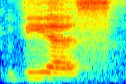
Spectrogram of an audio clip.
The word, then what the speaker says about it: Vyas: And then Bhavik Vyas, Director of Technology Sales and Partnerships at Aspera. And I think I pronounced his last name wrong. It's Vyas.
